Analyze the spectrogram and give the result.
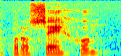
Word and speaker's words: prosejo: Esta palabra en el griego que viene de una palabra griega que es prosejo, así como se pronuncia prosejo con J al final, y significa prestar atención, aplicarse y prepararse en privado.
